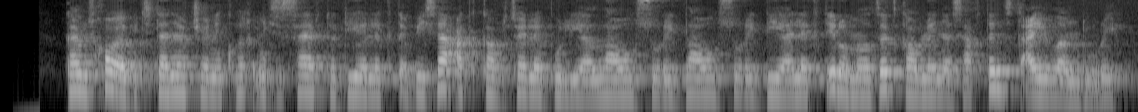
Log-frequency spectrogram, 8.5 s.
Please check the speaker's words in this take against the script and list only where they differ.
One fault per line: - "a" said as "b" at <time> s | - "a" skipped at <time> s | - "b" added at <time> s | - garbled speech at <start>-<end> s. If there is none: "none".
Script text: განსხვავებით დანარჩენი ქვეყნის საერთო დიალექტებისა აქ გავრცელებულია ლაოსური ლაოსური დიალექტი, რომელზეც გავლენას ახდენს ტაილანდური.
none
